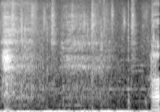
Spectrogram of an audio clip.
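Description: Loud, gusty low rumble of wind buffeting an action camera's microphone during a hike, with background music underneath.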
